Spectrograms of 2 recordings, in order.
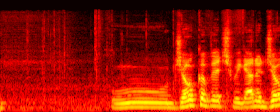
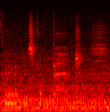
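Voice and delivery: whisper; 23 dB quieter, slower than usual. Real, not acted. Whispered aside.

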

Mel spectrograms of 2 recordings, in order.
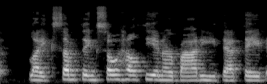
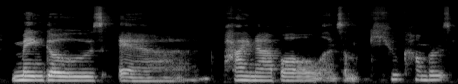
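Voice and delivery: normal talking voice

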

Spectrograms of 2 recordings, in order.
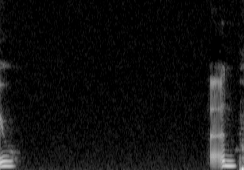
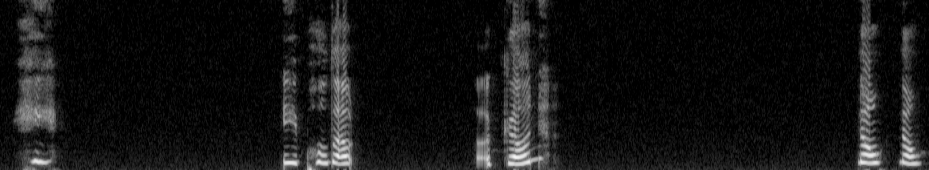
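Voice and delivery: alarmed shock; 7 semitones higher, 7 dB louder than usual. Acted. Alarmed at hearing of a gun.

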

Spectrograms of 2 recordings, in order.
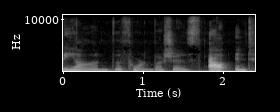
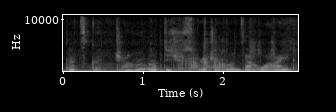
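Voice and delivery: hushed bedtime whisper; soft unvoiced whisper; 4 semitones higher, 11 dB quieter than usual. Real, not acted. Whispered aside to baby.

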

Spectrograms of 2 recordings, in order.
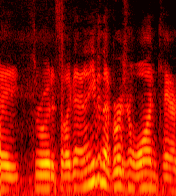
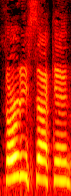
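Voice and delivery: slow, louder, higher time call; loud announcement; 6 semitones higher, 12 dB louder, slower than usual. Real, not acted. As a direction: call out the time left to the room. Auction host calling time.

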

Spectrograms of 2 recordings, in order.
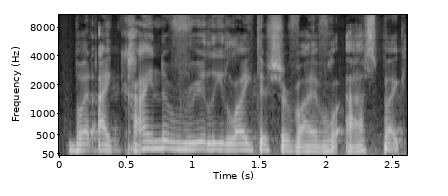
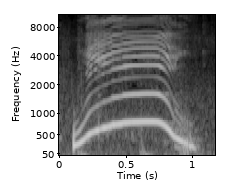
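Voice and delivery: very high victory woo; triumphant whoop. Real, not acted. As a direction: whoop at the kill. Kills the creature.

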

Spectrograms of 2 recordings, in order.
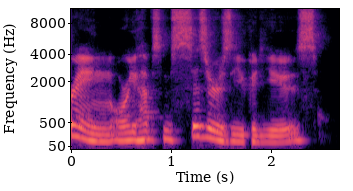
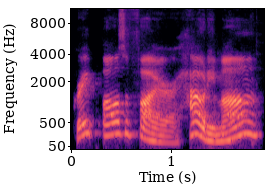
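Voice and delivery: high, loud cowboy gosling; a hammed-up southern baby goose; 9 semitones higher, 6 dB louder than usual. A narrator's reading. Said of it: "who looked up at Jack and said".

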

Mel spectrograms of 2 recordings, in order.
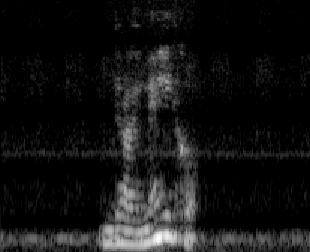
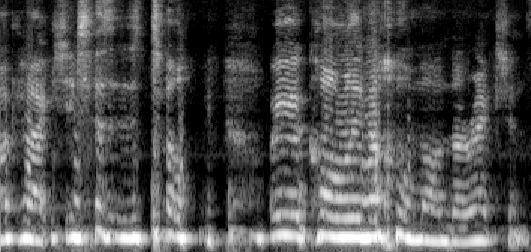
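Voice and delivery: normal talking voice

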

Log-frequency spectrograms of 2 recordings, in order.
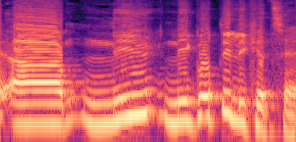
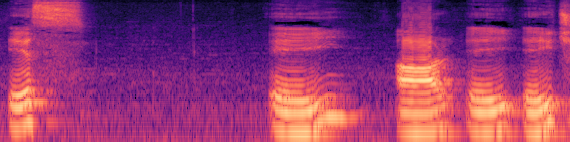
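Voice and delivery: very slow letters, lower pitch; spelling while writing; 4 semitones lower, 4 dB quieter, much slower than usual. Shown as a demonstration. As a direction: spell it out as you write. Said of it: "আর এখানে লিখি".

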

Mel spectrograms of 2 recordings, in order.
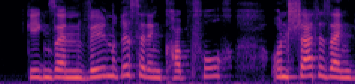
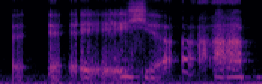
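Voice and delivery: faltering, barely there stammer; words die in the throat; voice failing; 3 semitones higher, 11 dB quieter, slower than usual. Acted. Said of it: "seine Stimme versagte".

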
